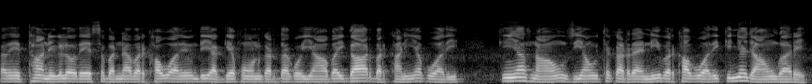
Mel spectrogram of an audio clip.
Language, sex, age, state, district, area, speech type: Dogri, male, 18-30, Jammu and Kashmir, Reasi, rural, spontaneous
